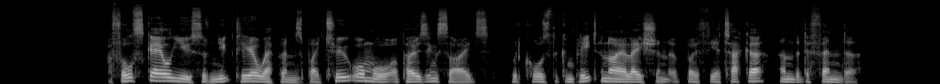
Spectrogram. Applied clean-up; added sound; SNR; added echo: none; none; none; none.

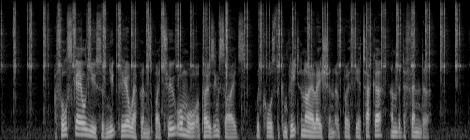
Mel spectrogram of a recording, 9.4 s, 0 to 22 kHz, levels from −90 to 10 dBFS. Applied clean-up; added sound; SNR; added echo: none; Camera; 9 dB; none.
